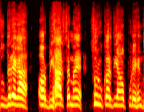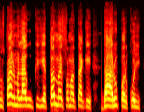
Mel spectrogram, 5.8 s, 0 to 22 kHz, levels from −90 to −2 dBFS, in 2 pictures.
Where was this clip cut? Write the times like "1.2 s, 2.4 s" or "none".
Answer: 4.7 s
